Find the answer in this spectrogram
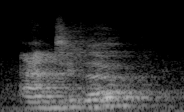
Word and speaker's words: antelope: Antelope? No. Clear L because it's before a vowel.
